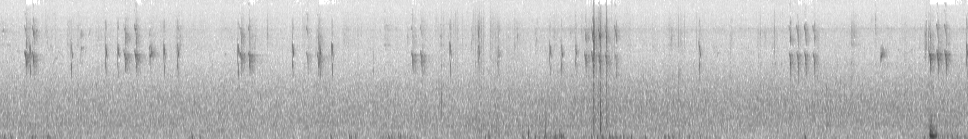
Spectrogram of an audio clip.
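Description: A wild male bird flying down gives short, cuckoo-like calls, repeated in small clusters throughout, with a louder burst partway through and another at the end, over a steady hiss of background noise.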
